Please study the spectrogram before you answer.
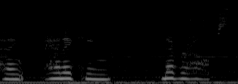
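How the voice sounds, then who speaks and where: High-voiced, anxious, frightened young woman. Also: level tone, dark tone, a little hiss or hum. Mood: anxious, hushed. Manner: anxious, halting, self-soothing. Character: frightened young woman calming herself at night. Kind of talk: video game voice acting.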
